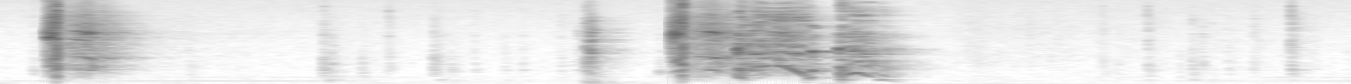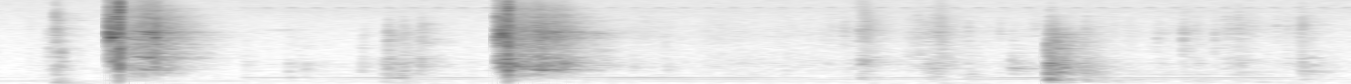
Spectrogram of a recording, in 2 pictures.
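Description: Cordless nail gun firing nails into a wall, a sharp snap every few seconds, with a longer, rougher burst of noise about three and a half seconds in and a faint low hum between the shots.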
